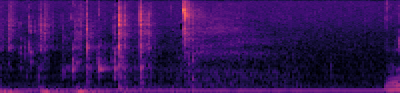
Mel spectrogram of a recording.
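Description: A paintbrush dabbing and tapping quickly, a run of light clicks in the first second, then stopping. A steady low hum runs underneath.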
